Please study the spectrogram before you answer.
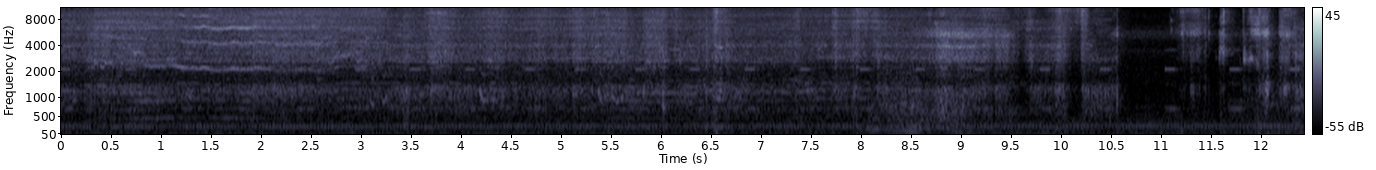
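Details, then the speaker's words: Steady high grinding hiss with water spray and brief pauses near the end: a slow-speed handpiece with a #24 round long-shank bur recontouring bone during implant surgery for missing central incisors, which were lost in childhood to a baseball injury. "it's basically a 24 round long shank Burr that goes into your sloweed hand piece and uh it's a it's pretty simple"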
